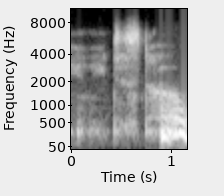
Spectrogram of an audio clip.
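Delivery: soft breathy whisper of a painting tip. Real, not acted. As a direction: whisper it like you don't want to disturb the brush. Quiet painting tip to viewers.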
